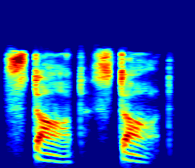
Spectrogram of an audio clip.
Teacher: the t in start is not aspirated because there's the s before start start not aspirated.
